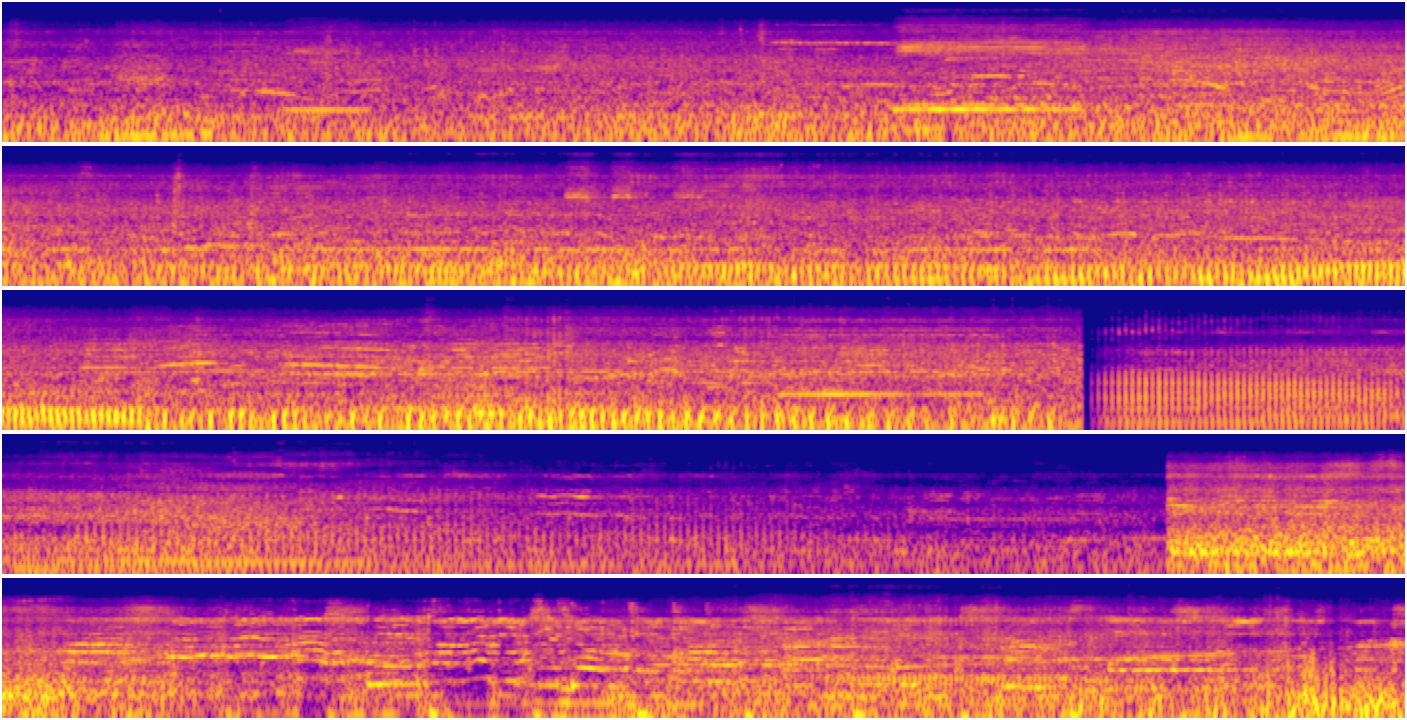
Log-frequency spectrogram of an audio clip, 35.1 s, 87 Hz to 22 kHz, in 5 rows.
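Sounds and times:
trucks and cars passing: 0.0 - 35.0
horn blasts: 4.2 - 6.1, 17.7 - 19.4.

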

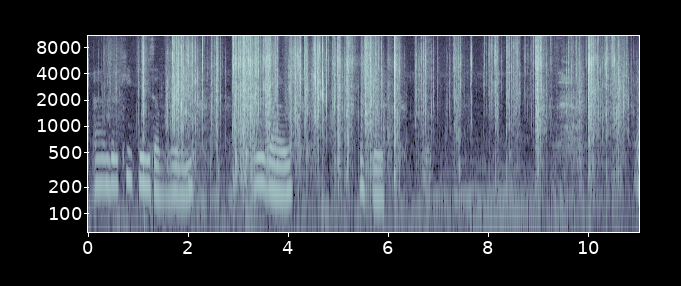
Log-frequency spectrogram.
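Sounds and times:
plastic wrappers crinkling: 0.0 - 11.0.

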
